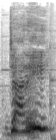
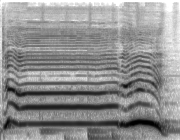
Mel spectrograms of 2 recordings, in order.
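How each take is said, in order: First: It is said a little louder. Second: It is yelled as loud as possible.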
